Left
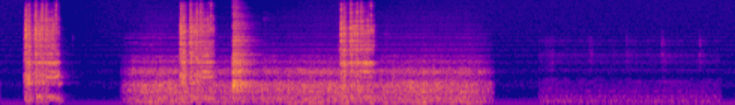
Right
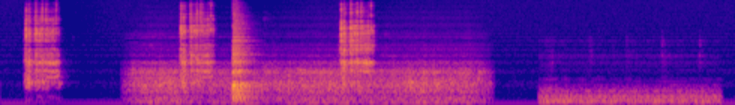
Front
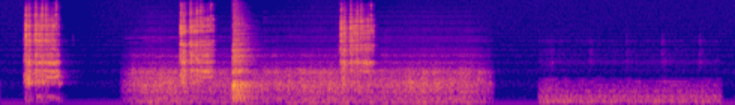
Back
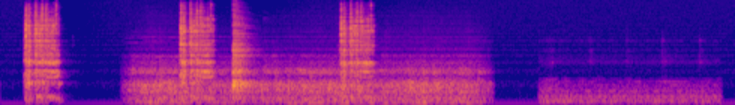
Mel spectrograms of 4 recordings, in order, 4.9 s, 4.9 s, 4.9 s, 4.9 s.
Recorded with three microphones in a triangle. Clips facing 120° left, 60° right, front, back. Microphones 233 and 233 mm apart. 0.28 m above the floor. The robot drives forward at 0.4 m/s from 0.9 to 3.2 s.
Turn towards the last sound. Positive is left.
turn(degrees=-90)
